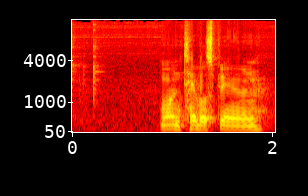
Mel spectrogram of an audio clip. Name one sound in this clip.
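Oil pours from a bottle into a metal pan.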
